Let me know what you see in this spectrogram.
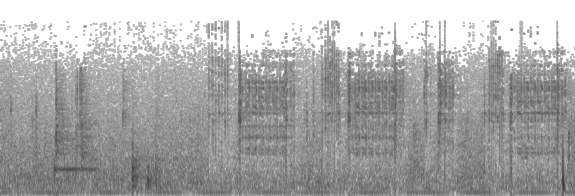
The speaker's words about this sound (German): Komisches Geräusch in der Wand. Tickt immer noch.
